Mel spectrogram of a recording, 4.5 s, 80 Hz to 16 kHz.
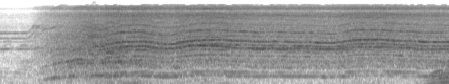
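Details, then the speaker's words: Diatone Taycan 25 cinewhoop on an 850 mAh 4S battery with a Caddx Vista, after 3D-printed duct sleeves closed the gap between ducts and props: a smooth, softer high whine rising and dipping with throttle, no buzz or rattle, noticeably quieter than before. "notice the cone is lowered and not as loud i can fly this around people and you might not get much"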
